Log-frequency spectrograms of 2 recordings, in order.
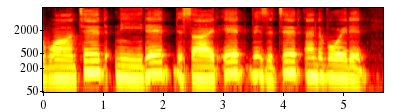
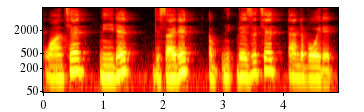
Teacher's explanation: the sound that we say when a verb ends in a t or a D sound is id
